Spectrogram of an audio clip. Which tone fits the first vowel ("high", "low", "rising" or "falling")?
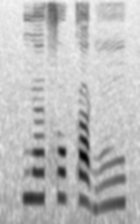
high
